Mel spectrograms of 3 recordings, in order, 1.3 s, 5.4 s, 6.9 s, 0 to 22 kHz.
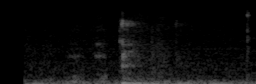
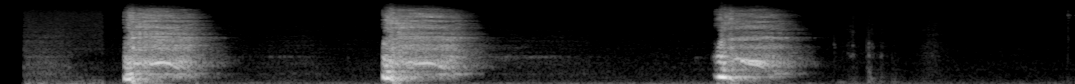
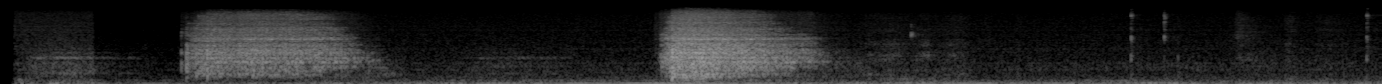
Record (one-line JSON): {"cough_length": "1.3 s", "cough_amplitude": 461, "cough_signal_mean_std_ratio": 0.82, "three_cough_length": "5.4 s", "three_cough_amplitude": 26027, "three_cough_signal_mean_std_ratio": 0.31, "exhalation_length": "6.9 s", "exhalation_amplitude": 4000, "exhalation_signal_mean_std_ratio": 0.51, "survey_phase": "beta (2021-08-13 to 2022-03-07)", "age": "65+", "gender": "Male", "wearing_mask": "No", "symptom_none": true, "smoker_status": "Never smoked", "respiratory_condition_asthma": false, "respiratory_condition_other": false, "recruitment_source": "REACT", "submission_delay": "2 days", "covid_test_result": "Negative", "covid_test_method": "RT-qPCR", "influenza_a_test_result": "Negative", "influenza_b_test_result": "Negative"}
